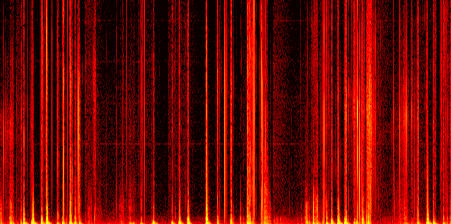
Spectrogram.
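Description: A wooden-handled metal ear pick scrapes and scratches inside the ear canal of a soft silicone ear on a hollow white binaural microphone body, working at the black capsule. The sound is a run of rapid, deep, muffled thumps and rubbing scrapes that come in bursts separated by short quiet gaps, almost all of it low and boomy with very little brightness.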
